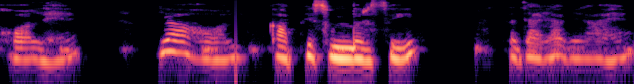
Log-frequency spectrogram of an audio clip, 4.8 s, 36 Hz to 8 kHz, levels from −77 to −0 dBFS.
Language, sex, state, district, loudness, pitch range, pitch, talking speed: Hindi, female, Bihar, Saran, -20 LUFS, 185-280 Hz, 200 Hz, 125 wpm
